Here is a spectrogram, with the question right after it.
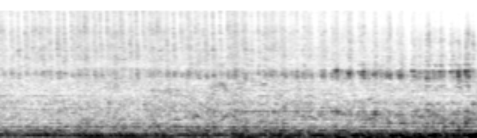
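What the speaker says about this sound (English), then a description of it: "right here, we got a classic Plymouth pulling in" A classic Plymouth car's engine rumbles steadily as it pulls in at a Cars & Coffee meet in Central Florida, a continuous low throb close by with a busy crowd murmuring in the background.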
